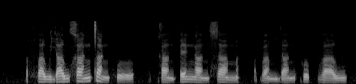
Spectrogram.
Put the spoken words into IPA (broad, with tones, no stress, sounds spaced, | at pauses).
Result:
f a˧ w j a˧ w x a˧˥ ŋ t̪ a˨˩˨ ŋ f o˨˩˨ | k a˨˩˦ n ʔ ɛ˧ ŋ a˨˩˦ n s a˧ m | ɓ a˨˩ m j a˧˥ n k o˦˥ p̚ v a˧˥ w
